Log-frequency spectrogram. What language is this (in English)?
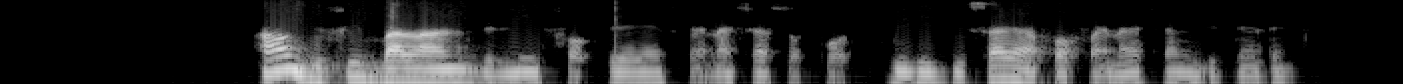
Nigerian Pidgin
